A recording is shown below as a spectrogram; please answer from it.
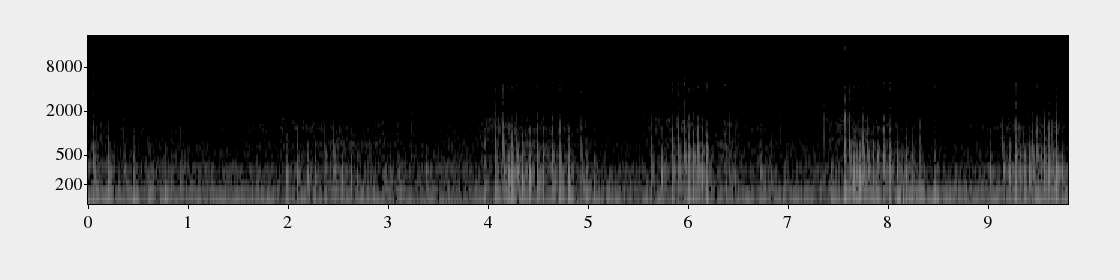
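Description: Fingertips strum the plastic pins of a plastic-pin hairbrush held bristles-up, making a continuous low, rumbling flutter. The flutter swells louder in several passes before easing back.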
